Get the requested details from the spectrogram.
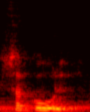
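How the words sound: It is said in a Punjabi accent. "In Punjab, we don't pronounce the word school as school, but school"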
